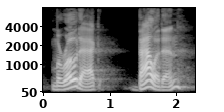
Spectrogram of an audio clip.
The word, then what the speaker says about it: Merodach Baladan: At that time, Merodach Baladan, that's how you say it,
